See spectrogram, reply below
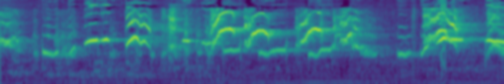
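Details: Cockatiel mixing short level whistles with bursts of rapid arched chirps. There is a clear pause before a final loud flurry.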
